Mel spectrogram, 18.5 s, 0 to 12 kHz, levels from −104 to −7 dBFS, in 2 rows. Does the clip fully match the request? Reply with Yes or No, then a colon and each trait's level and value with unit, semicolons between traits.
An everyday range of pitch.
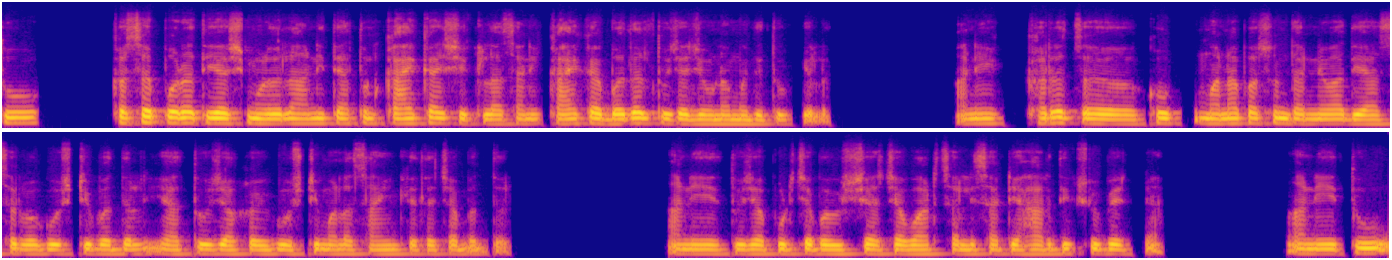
No: narrow, 1.8 semitones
